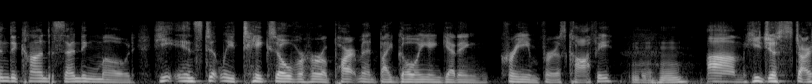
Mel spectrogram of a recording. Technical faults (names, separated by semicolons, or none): packet loss on an ADPCM call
